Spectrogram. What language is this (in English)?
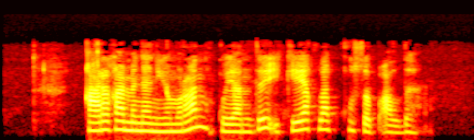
Bashkir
